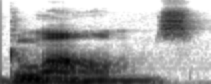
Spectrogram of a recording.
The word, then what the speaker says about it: Glamis: you can see here it's written Glamis but it's pronounced gloms who is led to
